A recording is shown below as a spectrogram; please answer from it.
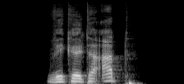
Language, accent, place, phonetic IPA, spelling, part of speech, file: German, Germany, Berlin, [ˌvɪkl̩tə ˈap], wickelte ab, verb, De-wickelte ab.ogg
- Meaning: inflection of abwickeln: 1. first/third-person singular preterite 2. first/third-person singular subjunctive II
